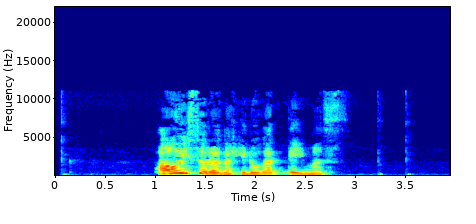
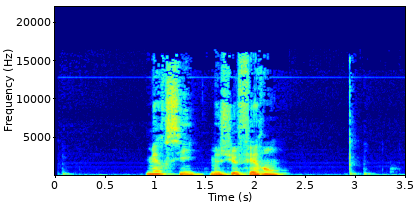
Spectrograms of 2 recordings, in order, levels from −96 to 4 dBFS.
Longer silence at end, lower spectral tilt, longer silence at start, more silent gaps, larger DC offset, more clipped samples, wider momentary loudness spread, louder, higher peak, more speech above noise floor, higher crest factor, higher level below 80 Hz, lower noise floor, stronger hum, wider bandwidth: first, 1.25 s vs 0.4 s; about the same, -6.5 dB/octave vs -5.5 dB/octave; first, 1.05 s vs 0.9 s; neither; neither; neither; second, 11 LU vs 24 LU; first, -19 LUFS vs -24 LUFS; first, -2 dBFS vs -6 dBFS; first, 52 dB vs 39 dB; about the same, 20 dB vs 20 dB; second, -66 dBFS vs -54 dBFS; first, -71 dBFS vs -62 dBFS; neither; second, 11.5 kHz vs 16.5 kHz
